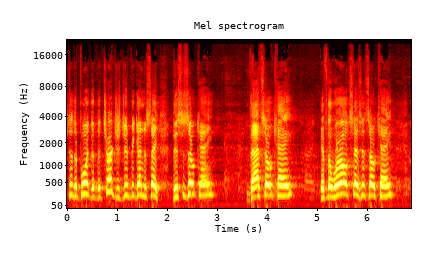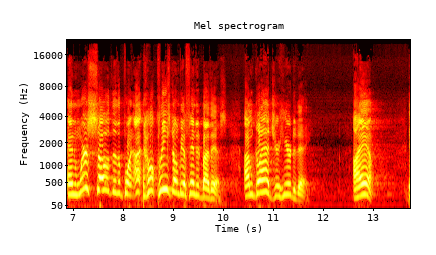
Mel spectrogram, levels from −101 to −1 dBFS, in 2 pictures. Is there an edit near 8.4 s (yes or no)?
yes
